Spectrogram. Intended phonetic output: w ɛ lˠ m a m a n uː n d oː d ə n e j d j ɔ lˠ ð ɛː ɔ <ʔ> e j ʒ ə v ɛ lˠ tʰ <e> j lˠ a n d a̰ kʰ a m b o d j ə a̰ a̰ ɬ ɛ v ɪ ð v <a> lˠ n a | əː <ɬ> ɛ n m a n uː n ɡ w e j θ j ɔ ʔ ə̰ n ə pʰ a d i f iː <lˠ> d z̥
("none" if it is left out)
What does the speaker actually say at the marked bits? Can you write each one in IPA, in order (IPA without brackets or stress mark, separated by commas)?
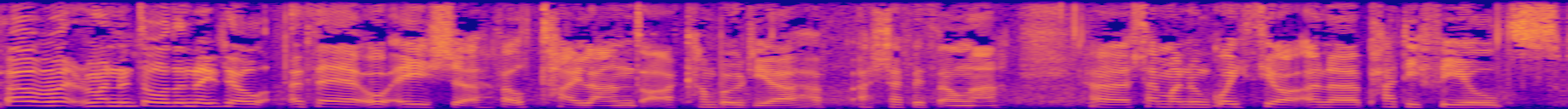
ʔ, a, ɛ, ɬ, lˠ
